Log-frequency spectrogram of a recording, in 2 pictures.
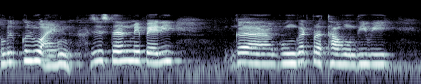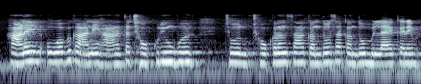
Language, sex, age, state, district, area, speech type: Sindhi, female, 30-45, Rajasthan, Ajmer, urban, spontaneous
